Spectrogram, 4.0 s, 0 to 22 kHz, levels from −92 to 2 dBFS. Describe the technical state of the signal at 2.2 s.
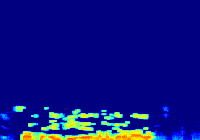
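At 2.2 s the speech carries the same heavy codec damage that runs through the whole clip, most likely MP3 compression. Nothing sits above about 5.3 kHz, and the texture points to a very low bitrate, around 8 kbps. With so few bits, the encoder drops weaker frequency lines and they flicker in and out from frame to frame. That gives the watery or swirly character you hear, plus smeared attacks and a dull top end.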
